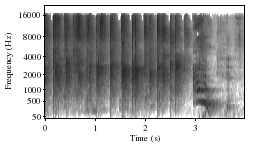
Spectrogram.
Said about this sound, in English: and I think, you know, I haven't been upholding it, but I think we need to do the obligatory applause.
